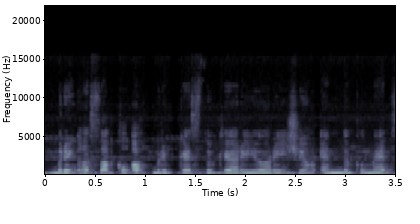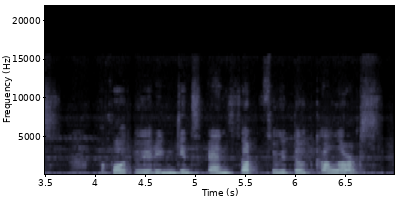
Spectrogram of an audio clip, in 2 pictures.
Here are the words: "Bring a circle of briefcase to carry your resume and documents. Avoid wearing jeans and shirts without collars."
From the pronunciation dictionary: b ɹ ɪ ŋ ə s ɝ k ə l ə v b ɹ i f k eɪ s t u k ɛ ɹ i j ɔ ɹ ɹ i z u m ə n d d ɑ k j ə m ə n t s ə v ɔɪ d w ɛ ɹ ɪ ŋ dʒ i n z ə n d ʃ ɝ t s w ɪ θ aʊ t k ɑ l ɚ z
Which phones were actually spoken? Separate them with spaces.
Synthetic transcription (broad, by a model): b ɹ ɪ ŋ ə s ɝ k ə l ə f b ɹ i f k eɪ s t u k ɛ ɹ i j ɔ ɹ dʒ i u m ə n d d ɑ k j ə m ə n t s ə f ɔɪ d w ɛ ɹ ɪ ŋ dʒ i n s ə n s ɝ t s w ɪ t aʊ t k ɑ l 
